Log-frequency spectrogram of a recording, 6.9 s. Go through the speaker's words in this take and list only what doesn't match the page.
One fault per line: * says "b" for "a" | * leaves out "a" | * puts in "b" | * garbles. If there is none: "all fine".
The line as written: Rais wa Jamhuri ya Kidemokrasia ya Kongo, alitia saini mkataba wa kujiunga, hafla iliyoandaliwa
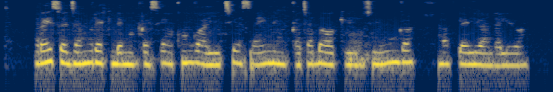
all fine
